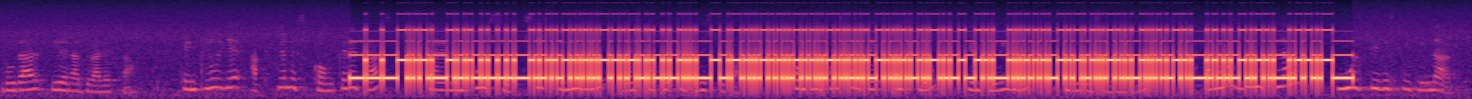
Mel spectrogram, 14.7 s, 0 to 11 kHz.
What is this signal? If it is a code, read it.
RTTY (45.45 baud, 850 Hz shift), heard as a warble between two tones, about 1010 Hz centre. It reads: HB1PL DE HB4OER R R FB SUE. RIG HR 40 W, ANT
